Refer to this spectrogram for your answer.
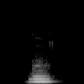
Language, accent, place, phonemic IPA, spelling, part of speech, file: French, France, Lyon, /ɡu/, gout, noun, LL-Q150 (fra)-gout.wav
- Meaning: post-1990 spelling of goût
